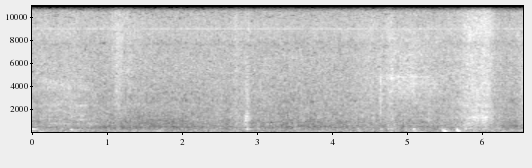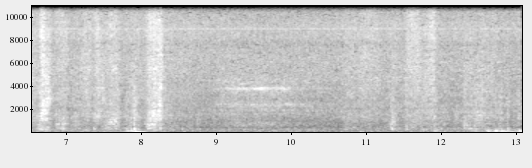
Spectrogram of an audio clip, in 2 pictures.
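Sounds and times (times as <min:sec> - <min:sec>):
soft thumps on yoga mat: 0:05.0 - 0:06.0.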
